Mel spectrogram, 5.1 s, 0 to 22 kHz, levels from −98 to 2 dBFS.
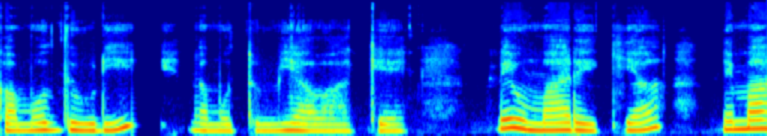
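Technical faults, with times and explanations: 0.87–1.09 s, call audio freeze: the speech stalls into a fading buzz and about 0.15 s of silence, then resumes intact, likely from delayed packets draining the jitter buffer.
1.23 s and 1.31 s, short concealed packet loss: two brief smears where roughly 20 ms each went missing and the decoder extrapolated the preceding sound before blending back.
1.69–2.83 s, call bitrate drop: speech turns rough and muffled as the encoder falls from 32 to 13 kbps, coding coarsely and trimming highs for about a second.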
